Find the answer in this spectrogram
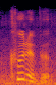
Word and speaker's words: could've: 자, 우리 여기에서 could have 요렇게 쓰이는 것들은 발음을 연음으로 해줘야 돼서 연음을 사용해서 읽어줄 때는 D자가 들리지 않아요. 그래서 could've 이렇게 해주시면 되겠어요.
